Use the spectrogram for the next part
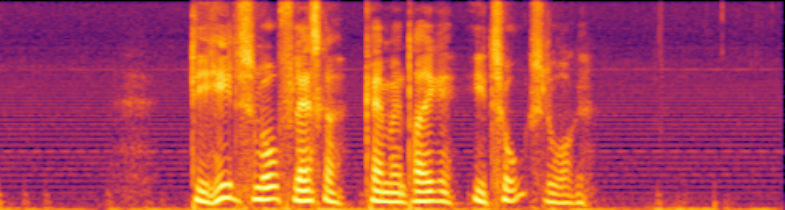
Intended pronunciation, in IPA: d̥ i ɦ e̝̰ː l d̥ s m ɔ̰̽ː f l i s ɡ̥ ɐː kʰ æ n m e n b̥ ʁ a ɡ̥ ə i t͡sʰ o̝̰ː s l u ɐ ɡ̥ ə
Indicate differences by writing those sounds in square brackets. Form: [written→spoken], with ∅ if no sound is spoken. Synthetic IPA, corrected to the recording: d̥ i ɦ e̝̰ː l d̥ s m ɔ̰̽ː f l [i→æ] s ɡ̥ [ɐː→ɐ] kʰ æ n m [e→æ] n [b̥→d̥] ʁ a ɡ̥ ə i t͡sʰ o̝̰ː s l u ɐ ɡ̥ ə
